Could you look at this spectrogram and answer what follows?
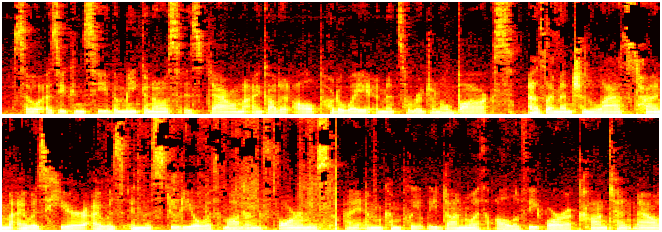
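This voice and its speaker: A man's voice: medium pitch, warm tone. A man giving casual, matter-of-fact updates in a vlog about his collection. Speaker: vlogger showing a fan collection. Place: basement display room with exposed joists.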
